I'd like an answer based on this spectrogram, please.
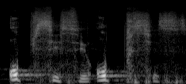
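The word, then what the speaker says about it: ὄψις: 헬라어에 뱀을 따라서, 외모를 따라서라는 말이 있는데, 이 문장이요 발음이 거의 똑같아요. 이 뱀이 오피스거든요. 헬라 말로 오피스예요. 피스고, 그 다음에 외모가 옵시스예요.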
